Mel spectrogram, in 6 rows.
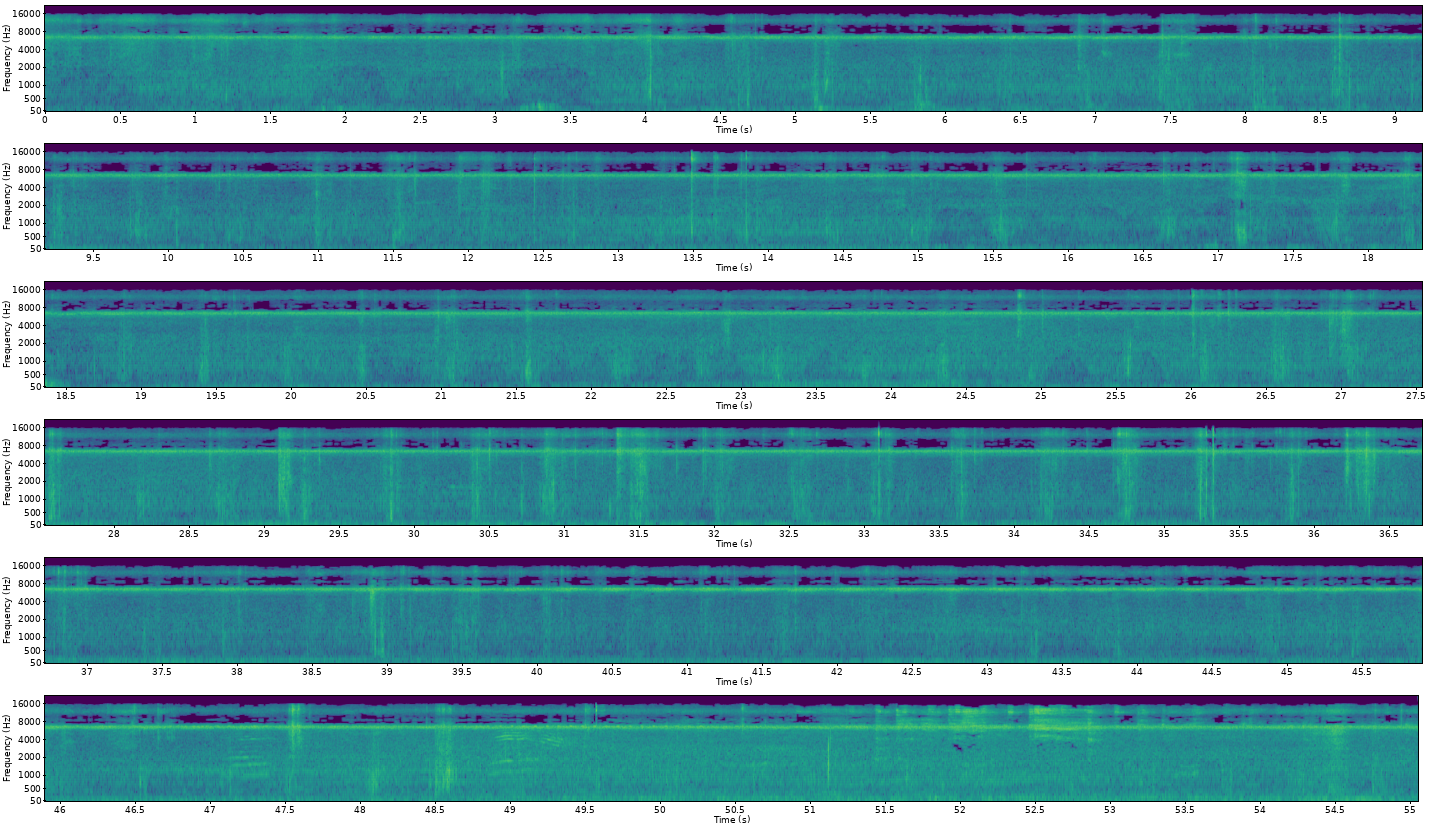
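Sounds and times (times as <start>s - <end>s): footsteps on mulch and grass: 0.0s - 55.0s
insects droning: 0.0s - 55.0s.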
